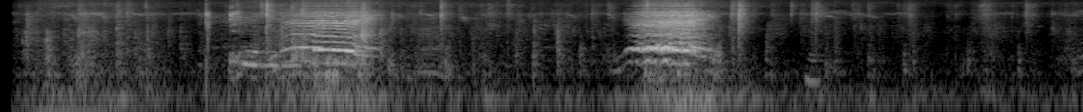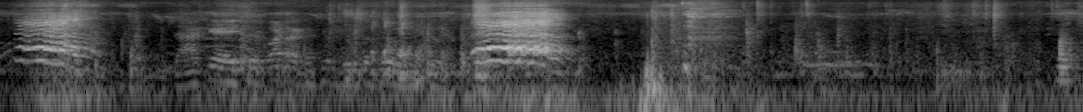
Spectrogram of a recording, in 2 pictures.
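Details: Native goat, a doe kept with her two kids on a farm in Zia Nagar, Dhaka, Bangladesh; four quavering, wavering bleats spaced roughly three seconds apart, with quiet background murmur between them.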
